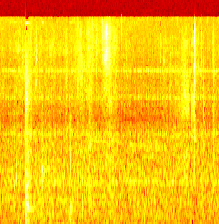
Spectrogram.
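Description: Circlip pliers and a steel circlip being worked onto a pit bike gearbox output shaft: one sharp metallic click about half a second in, then a few faint scattered ticks.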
